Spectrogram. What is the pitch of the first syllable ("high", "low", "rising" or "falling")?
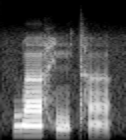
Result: high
